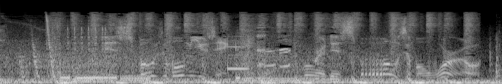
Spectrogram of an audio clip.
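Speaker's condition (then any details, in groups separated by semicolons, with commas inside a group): No condition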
